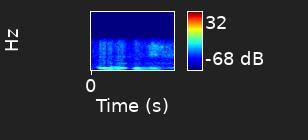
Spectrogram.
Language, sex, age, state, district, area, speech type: Bodo, female, 45-60, Assam, Kokrajhar, rural, conversation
